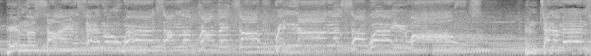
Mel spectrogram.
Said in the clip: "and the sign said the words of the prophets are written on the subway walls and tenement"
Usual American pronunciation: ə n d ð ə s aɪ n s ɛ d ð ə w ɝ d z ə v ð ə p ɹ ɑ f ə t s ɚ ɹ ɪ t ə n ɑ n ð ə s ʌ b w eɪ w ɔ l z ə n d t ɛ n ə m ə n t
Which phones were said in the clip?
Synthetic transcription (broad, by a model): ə n ð ə s aɪ n s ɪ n ð ə w ɝ d z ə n ð ə p ɹ ɑ f ə t s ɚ w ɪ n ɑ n ð ə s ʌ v w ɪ w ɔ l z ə n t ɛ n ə m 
